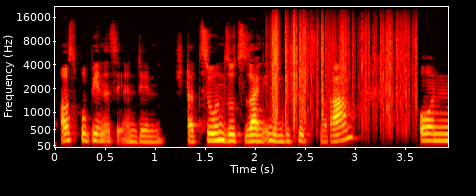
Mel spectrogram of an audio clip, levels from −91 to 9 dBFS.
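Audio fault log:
2.10–3.62 s cable scratch noise: dense, uneven scratching bursts sit only a little below the speech, likely from a worn cable or connector being moved, its contact resistance changing rapidly.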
